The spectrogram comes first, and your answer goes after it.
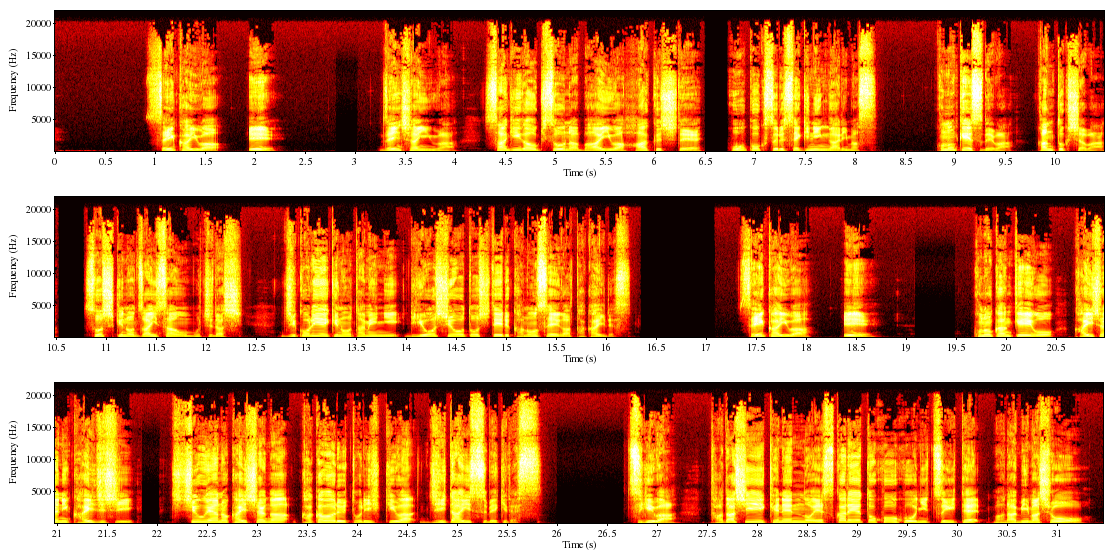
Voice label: E-learning

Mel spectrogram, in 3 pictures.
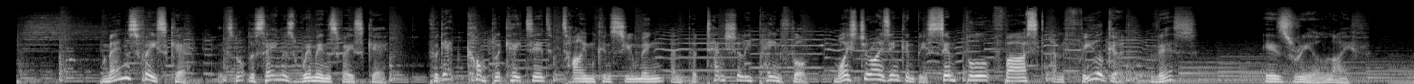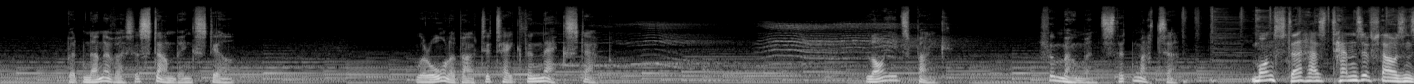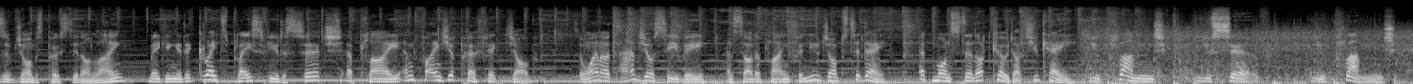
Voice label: Commercial

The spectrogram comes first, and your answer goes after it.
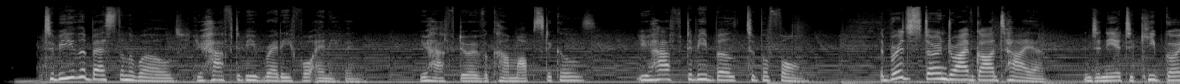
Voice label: South African; Bridgestone Firestone

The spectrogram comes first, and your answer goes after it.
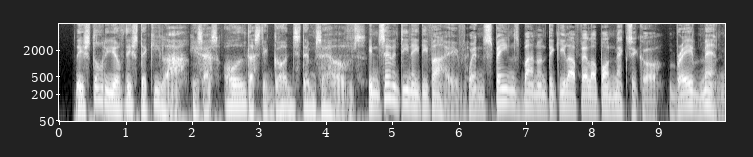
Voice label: Hispanic accented Ingles

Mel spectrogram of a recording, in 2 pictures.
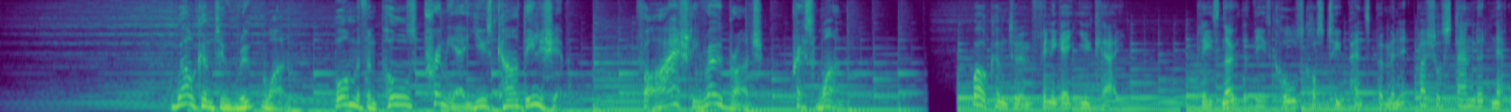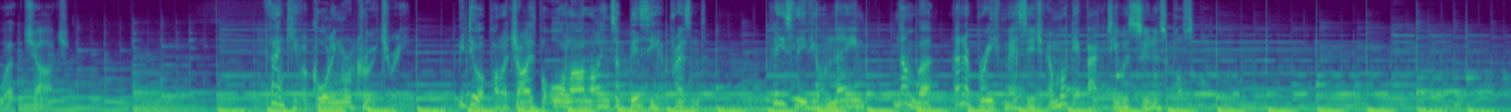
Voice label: IVR

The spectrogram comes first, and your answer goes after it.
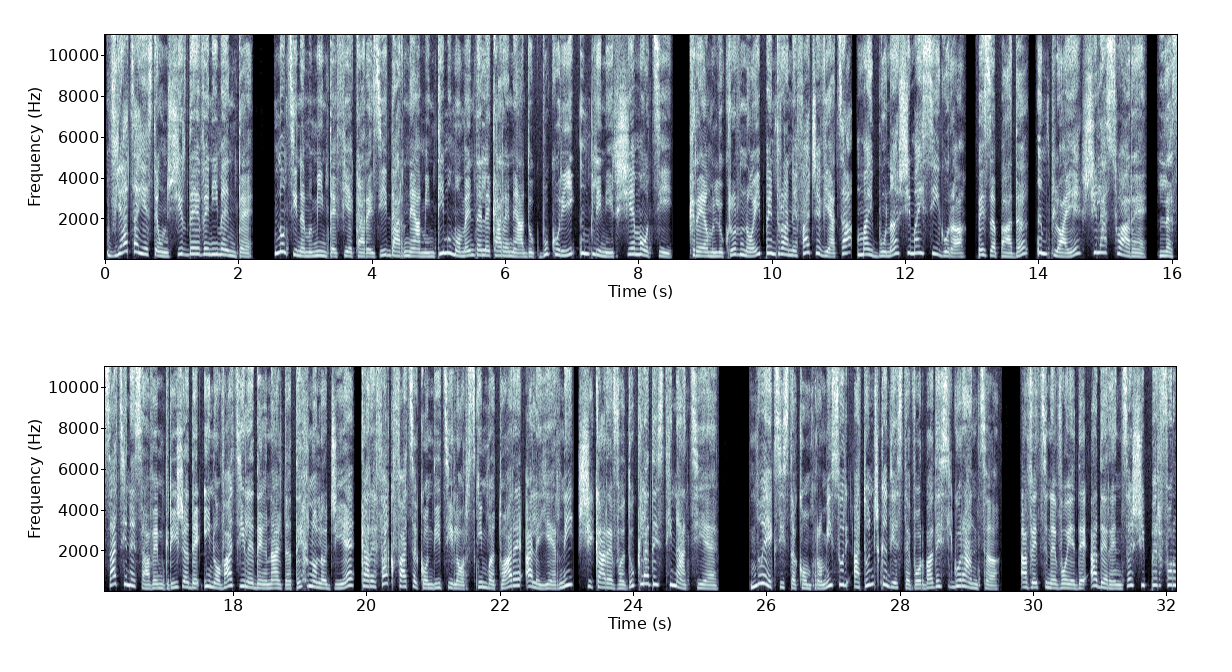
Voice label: RO F teleshopping

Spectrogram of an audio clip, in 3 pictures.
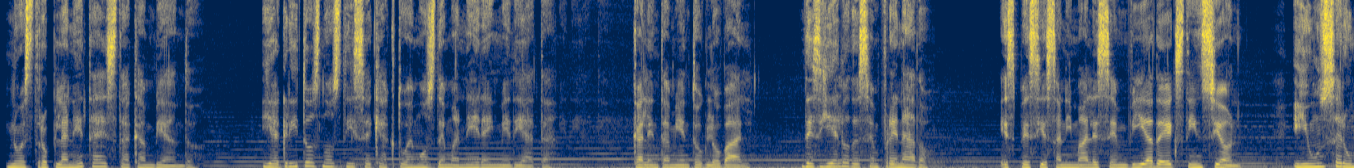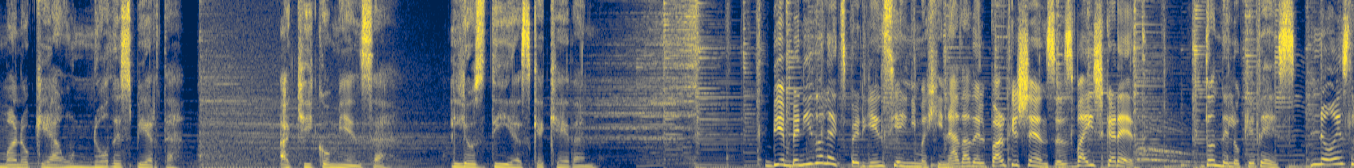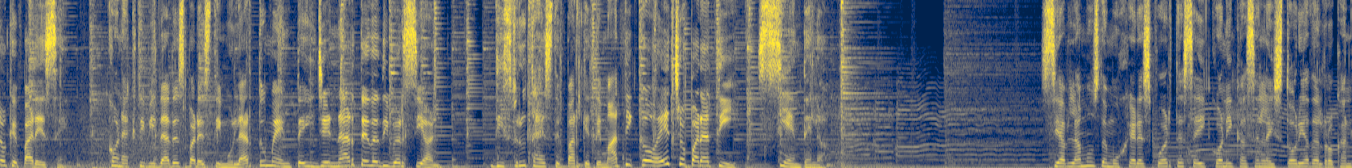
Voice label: Narration LATAM

